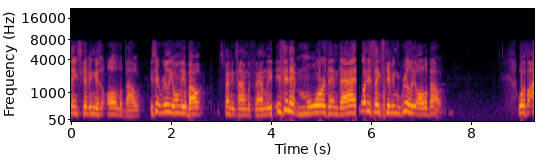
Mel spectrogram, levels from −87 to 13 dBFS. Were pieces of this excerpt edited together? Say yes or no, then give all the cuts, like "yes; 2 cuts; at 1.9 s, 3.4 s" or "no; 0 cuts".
yes; 3 cuts; at 1.5 s, 4.0 s, 5.7 s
